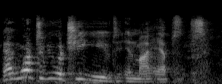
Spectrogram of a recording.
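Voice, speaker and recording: Against a noisy background, an actor plays a jaunty, quick-witted gentleman sleuth in a period detective drama. His high-pitched, very animated voice carries an upper-class English accent and breezy, theatrical phrasing.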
